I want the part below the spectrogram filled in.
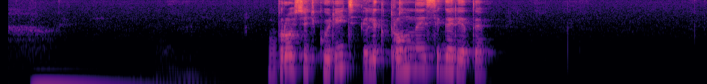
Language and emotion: Russian, neutral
